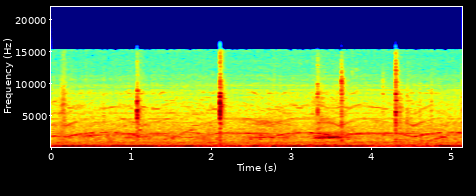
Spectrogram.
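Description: Creality Ender 2 3D printer running a print: its stepper motors whine in short rising and falling tones as the print head moves, with a few sharp light clicks among them.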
